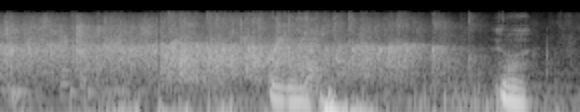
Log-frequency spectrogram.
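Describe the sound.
Audience applause welcomes a pastor arriving to speak at a morning church service. The clapping is dense and steady throughout, with a few voices rising briefly above it.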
